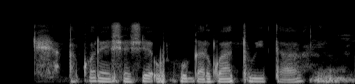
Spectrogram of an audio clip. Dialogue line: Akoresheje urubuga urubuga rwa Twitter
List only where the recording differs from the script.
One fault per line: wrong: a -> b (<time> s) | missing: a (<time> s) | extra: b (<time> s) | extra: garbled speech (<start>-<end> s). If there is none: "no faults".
missing: urubuga (2.0 s)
